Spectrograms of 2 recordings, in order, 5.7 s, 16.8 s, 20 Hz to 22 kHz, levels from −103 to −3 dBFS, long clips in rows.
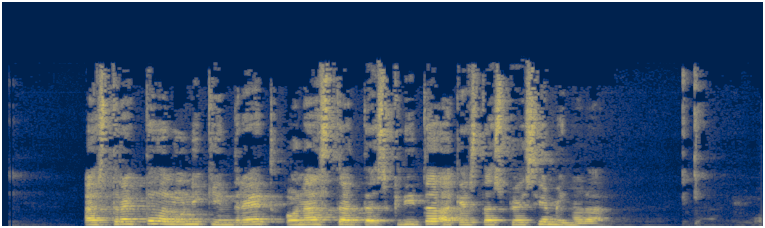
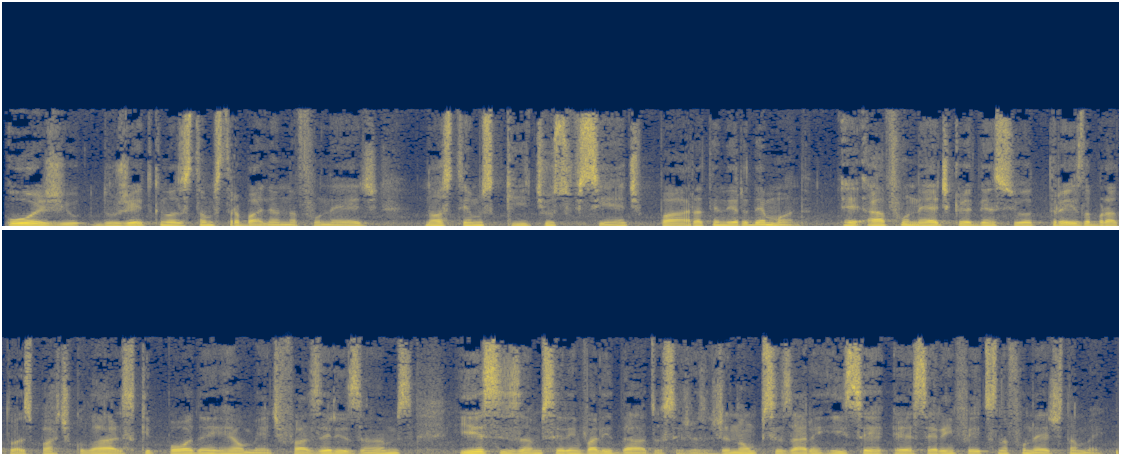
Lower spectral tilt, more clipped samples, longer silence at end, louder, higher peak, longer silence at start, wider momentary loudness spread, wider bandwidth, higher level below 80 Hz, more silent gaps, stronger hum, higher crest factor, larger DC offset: second, -2 dB/octave vs -4.5 dB/octave; neither; first, 0.5 s vs 0.05 s; about the same, -18 LUFS vs -19 LUFS; about the same, -2 dBFS vs 0 dBFS; first, 0.6 s vs 0.05 s; about the same, 9 LU vs 8 LU; first, 16.5 kHz vs 11.5 kHz; second, -72 dBFS vs -50 dBFS; neither; neither; about the same, 16 dB vs 18 dB; neither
